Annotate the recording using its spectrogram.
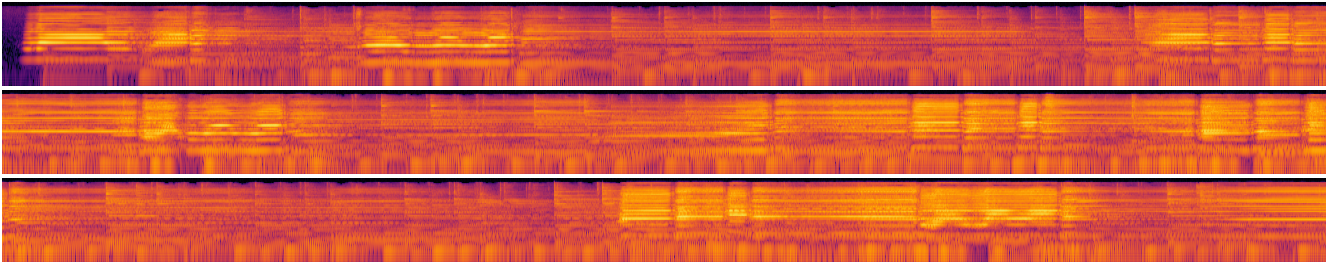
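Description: Instrumental song intro in which harmonica and acoustic guitar play, starting suddenly after silence.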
